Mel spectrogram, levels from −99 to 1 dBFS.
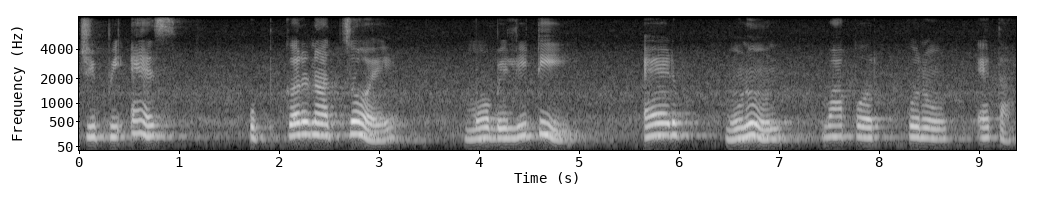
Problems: constant background noise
